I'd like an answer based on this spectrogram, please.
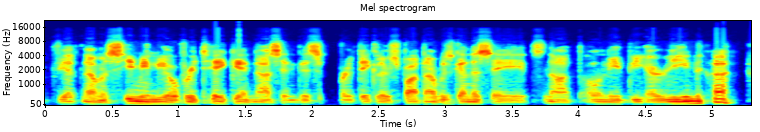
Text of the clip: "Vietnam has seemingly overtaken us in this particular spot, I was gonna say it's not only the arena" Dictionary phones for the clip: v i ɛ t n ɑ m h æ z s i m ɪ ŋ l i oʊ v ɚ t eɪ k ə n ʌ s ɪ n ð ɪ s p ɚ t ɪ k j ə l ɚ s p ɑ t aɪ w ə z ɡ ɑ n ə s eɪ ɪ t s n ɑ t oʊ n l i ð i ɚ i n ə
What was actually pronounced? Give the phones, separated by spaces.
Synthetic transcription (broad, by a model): v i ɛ t n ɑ m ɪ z s i m ɪ ŋ l i oʊ v ɚ t eɪ k ə n ʌ s ɪ n ð ɪ s p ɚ t ɪ k j l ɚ s p ɑ t aɪ w ə z ɡ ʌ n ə s eɪ ɪ t s n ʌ t oʊ n l i ð i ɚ i n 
